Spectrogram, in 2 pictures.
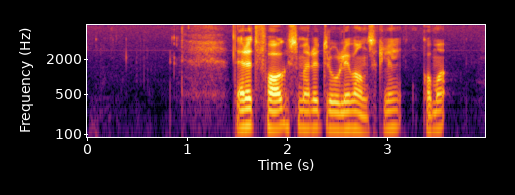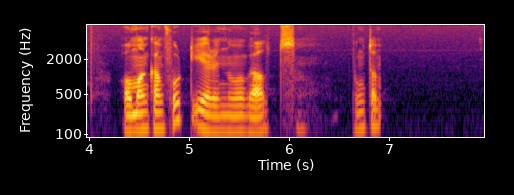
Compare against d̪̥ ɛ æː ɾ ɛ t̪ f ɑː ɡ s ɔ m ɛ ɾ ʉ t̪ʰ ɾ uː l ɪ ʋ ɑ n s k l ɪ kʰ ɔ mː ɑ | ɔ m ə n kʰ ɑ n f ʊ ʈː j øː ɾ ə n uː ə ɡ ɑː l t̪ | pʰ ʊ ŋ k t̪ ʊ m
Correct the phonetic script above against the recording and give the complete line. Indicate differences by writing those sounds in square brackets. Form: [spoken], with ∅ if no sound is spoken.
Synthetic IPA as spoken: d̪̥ ɛ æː ɾ ɛ t̪ f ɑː ɡ s ɔ m [æ] ɾ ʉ t̪ʰ ɾ uː l ɪ ʋ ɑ n s k l ɪ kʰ ɔ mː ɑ | ɔ m [ɑ] n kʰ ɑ n f ʊ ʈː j øː ɾ ə n uː ə ɡ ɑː l t̪ | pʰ ʊ ŋ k t̪ ʊ m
